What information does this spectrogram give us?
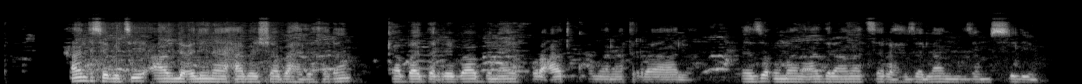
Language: Tigrinya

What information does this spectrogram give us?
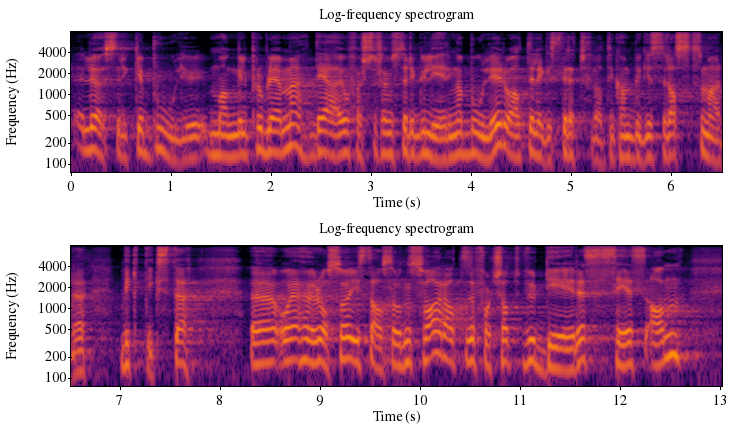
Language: Norwegian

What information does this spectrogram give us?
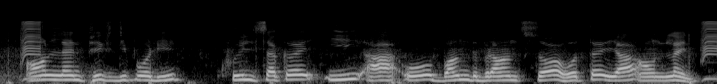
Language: Maithili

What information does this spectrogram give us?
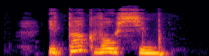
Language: Belarusian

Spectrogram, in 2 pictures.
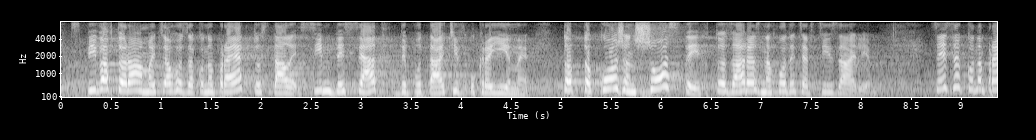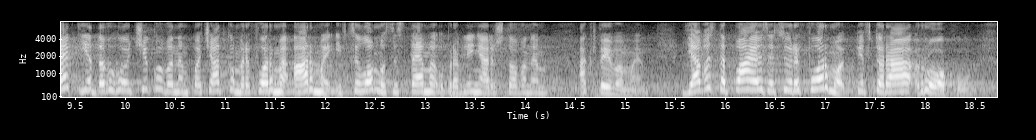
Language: Ukrainian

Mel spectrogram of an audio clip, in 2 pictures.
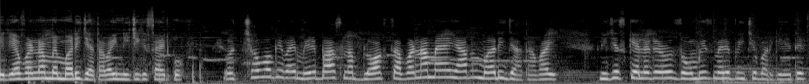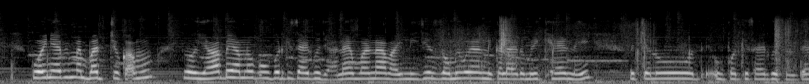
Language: Hindi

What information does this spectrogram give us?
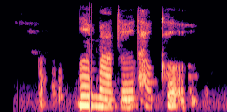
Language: Chinese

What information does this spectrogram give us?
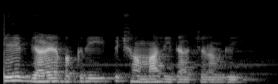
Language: Gujari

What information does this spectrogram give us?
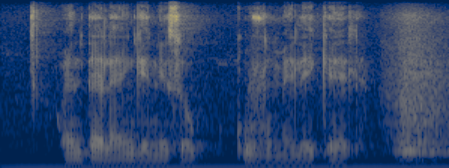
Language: Zulu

